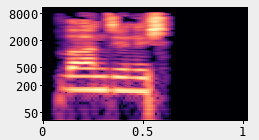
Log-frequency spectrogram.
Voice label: "wahnsinnig", German; adjectives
